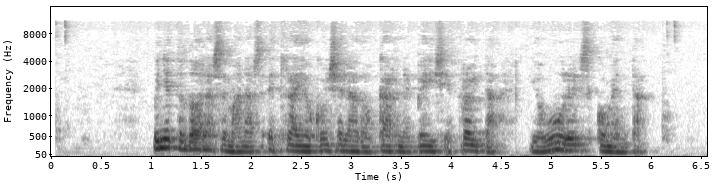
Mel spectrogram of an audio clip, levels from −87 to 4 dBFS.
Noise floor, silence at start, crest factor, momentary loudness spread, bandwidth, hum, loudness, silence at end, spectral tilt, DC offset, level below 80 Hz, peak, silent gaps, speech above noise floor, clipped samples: -58 dBFS; 1 s; 18 dB; 10 LU; 11.5 kHz; none; -22 LUFS; 0.6 s; -7.5 dB/octave; under 0.1%; -52 dBFS; -4 dBFS; none; 37 dB; under 0.1%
